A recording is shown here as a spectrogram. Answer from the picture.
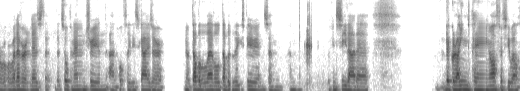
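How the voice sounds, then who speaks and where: A man speaks at a medium pitch and a fairly quick pace in a somewhat breathy, monotone, flat delivery broken by long, frequent pauses. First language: not English. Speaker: esports caster. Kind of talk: live commentary.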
